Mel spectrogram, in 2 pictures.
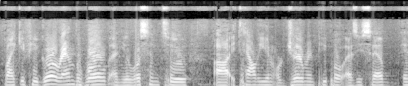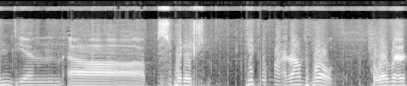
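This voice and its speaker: With a non-native accent, a man with a fairly high voice speaks at a moderate pace in fairly even intonation over noticeable background noise. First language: Arabic. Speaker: radio guest. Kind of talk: casual chat. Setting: studio.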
